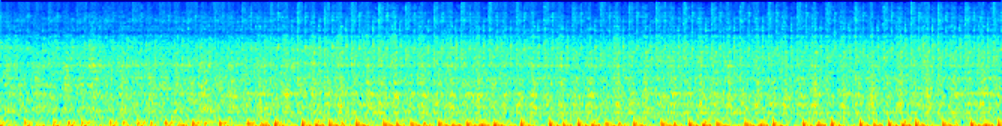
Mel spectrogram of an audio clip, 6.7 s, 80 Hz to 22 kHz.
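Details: K-750 motorcycle boxer twin after replacing the timing gears (four crankshaft gears), ignition fed direct to the coil: steady, even, low putter at idle with no knocking or clatter. The previous idle knock is gone.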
